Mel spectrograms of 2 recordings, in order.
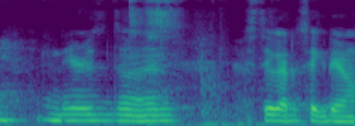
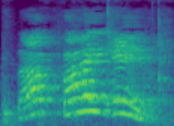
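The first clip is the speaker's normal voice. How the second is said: angry yell; 12 semitones higher, 12 dB louder, much slower than usual. Real, not acted. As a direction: yell it sharply to break up a fight. Scolding kids fighting.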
